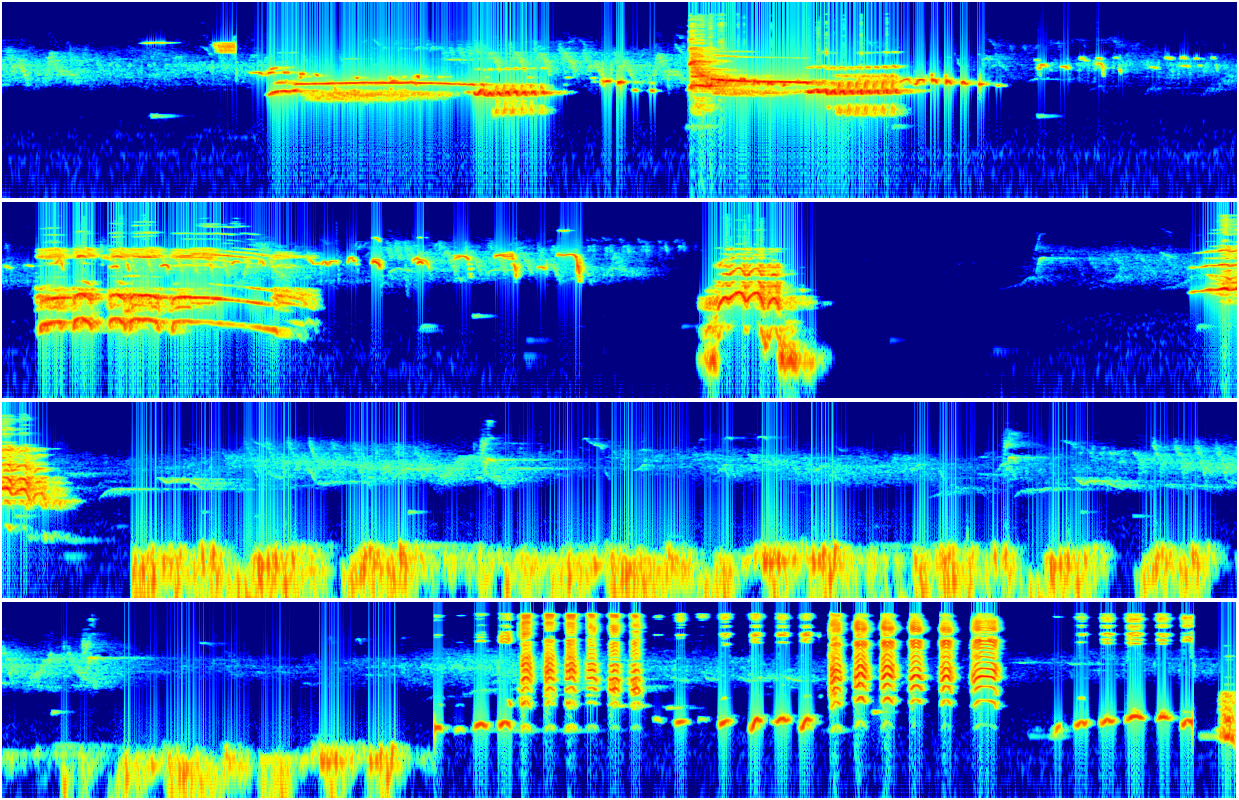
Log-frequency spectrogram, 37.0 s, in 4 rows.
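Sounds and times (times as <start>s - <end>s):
rooster crowing: 9.5s - 11.6s
low rumbling noise: 19.5s - 31.6s
bird calls: 31.0s - 37.0s.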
